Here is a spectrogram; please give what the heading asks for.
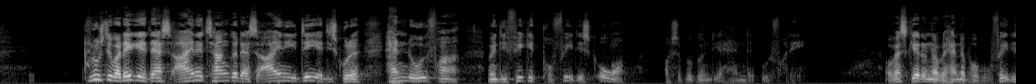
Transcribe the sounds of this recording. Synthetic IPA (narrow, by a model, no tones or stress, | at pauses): pʰlusd̥e̝ʋɑ̈ɾ̥e̝e̝ɡ̥əd̥æɐsɑ̈ɪnət͡sʰɑ̈ŋɡ̥əd̥æɐsɑ̈ɪnəid̥e̝̰ːæd̥isɡ̥uləhænləuð̞̰ˠfʁɑ̈mend̥ife̝ɡ̥e̝d̥̚pʰʁo̝fe̝̰ːd̥isɡ̥o̝̰ːɐ̰ | ɒ̽sɒ̽b̥e̝ɡ̥øn̰d̥iæhænləʔuð̰ˠfʁɑ̈d̥e̝ | ʔɒ̽ʋæsɡ̥e̝ɐ̰d̥ɑnɒʋiɦænlɐpʰɒ̽pʰʁo̝fe̝̰ːdi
